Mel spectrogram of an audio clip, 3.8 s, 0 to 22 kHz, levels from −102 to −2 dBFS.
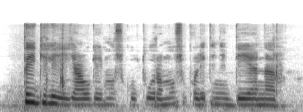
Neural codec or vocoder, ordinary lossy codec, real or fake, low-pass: none; AAC, 64 kbps; real; 9.9 kHz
